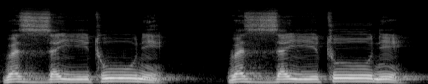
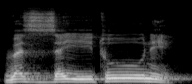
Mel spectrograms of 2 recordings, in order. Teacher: telaffuzla biz onu artık söylemiyoruz Neden Çünkü idgam dahan dolayı buradaki Elif Lam takısı kendisinden sonraki Şemsi harflerden olan Z'ye idgam edildiği için bu şekilde okuyoruz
